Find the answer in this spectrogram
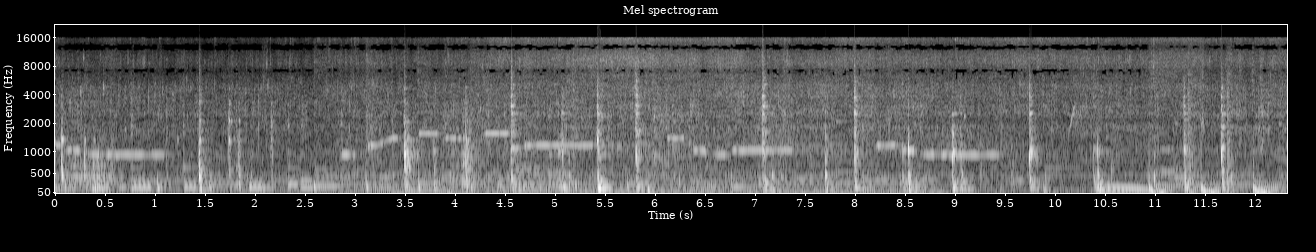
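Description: Vegetables and shrimp sizzling in hot oil in a stainless steel pot while being stirred with a wooden spoon. The spoon knocks sharply against the pot many times.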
